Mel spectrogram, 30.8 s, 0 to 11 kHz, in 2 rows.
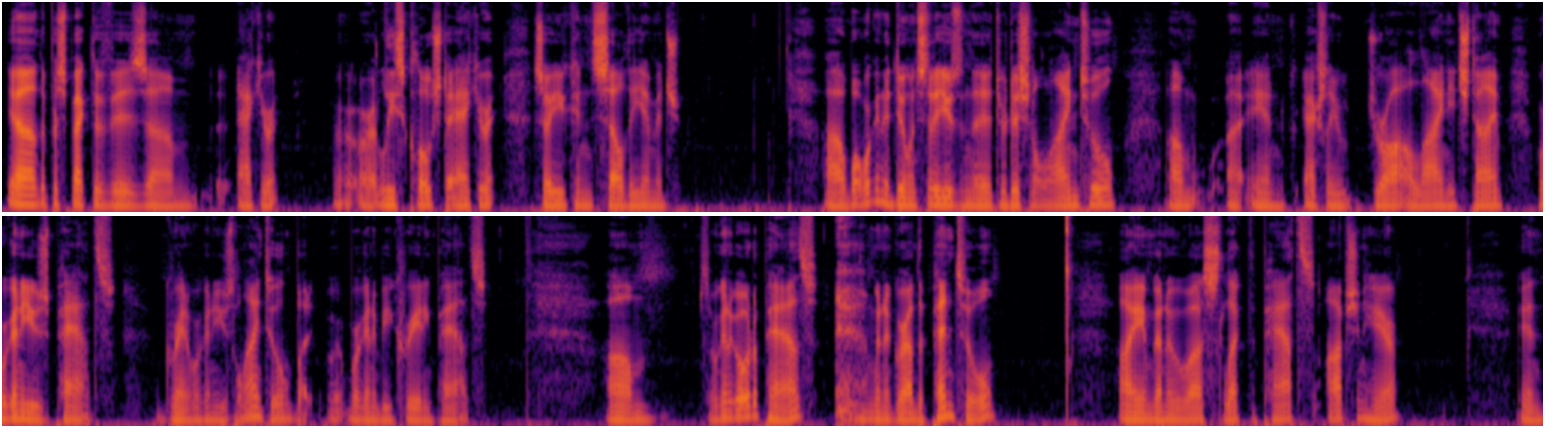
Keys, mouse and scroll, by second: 21.9 click, 24.3 p.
